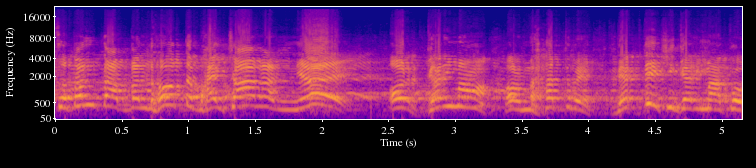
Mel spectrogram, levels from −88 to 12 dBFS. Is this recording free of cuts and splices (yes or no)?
yes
